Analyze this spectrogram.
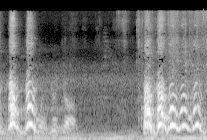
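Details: Two dogs in Alabama give two quick barks, fall quiet for over a second, then break into a rapid run of arched, ringing barks.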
